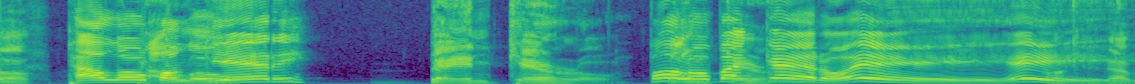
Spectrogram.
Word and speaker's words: Banchero: How you pronounce his name? Off, Paolo Banchero? Banchero.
